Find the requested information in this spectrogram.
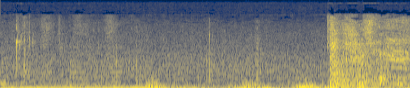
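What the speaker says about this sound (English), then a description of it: "Now, on to a slightly less glamorous, but no less hilarious weapon, the potato gun." A potato gun firing a potato outdoors, a sharp pop followed by a louder whooshing blast near the end, with wind rumble against the microphone throughout.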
